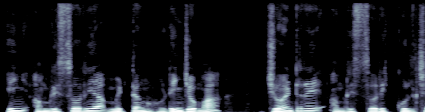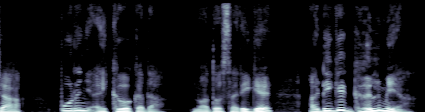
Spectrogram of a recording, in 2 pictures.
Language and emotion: Santali, happy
